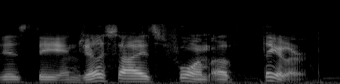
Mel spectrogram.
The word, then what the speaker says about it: thaler: It is the angelicized form of thaler, pronounced Taylor with a long A.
